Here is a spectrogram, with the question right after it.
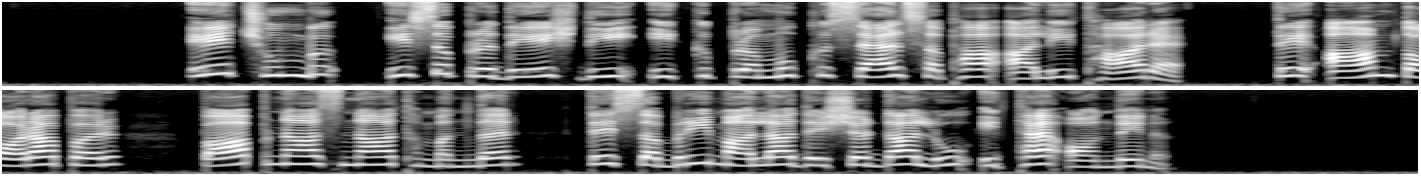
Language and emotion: Dogri, neutral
